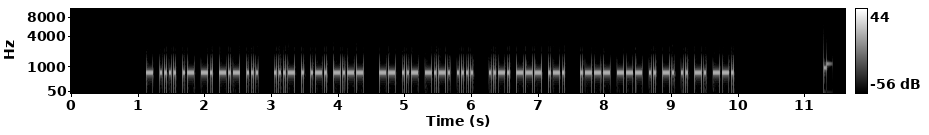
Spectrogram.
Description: Morse code, heard as a keyed tone, about 34 wpm, 700 Hz. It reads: THANKS VERY MUCH FOR JOINING
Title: Sets of 5 Words Encore2 35wpm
